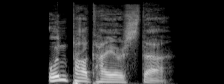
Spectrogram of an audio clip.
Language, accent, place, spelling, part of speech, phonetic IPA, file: German, Germany, Berlin, unparteiischster, adjective, [ˈʊnpaʁˌtaɪ̯ɪʃstɐ], De-unparteiischster.ogg
- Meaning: inflection of unparteiisch: 1. strong/mixed nominative masculine singular superlative degree 2. strong genitive/dative feminine singular superlative degree 3. strong genitive plural superlative degree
